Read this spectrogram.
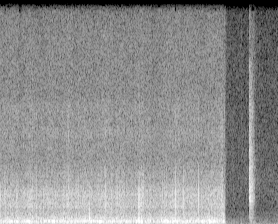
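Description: A gramophone plays a scratchy old dance band record.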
